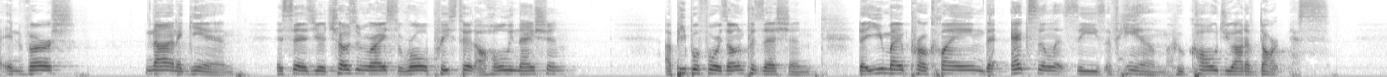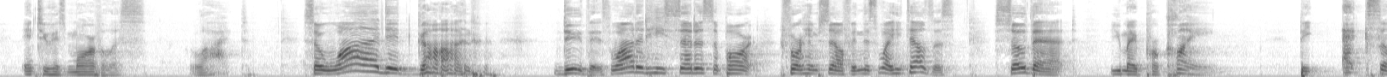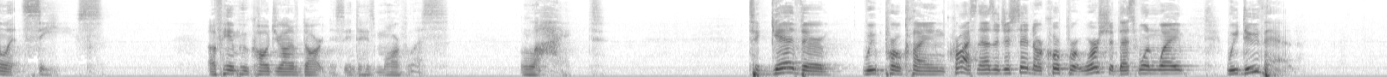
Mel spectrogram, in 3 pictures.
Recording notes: sermon delivered to Cottondale Baptist Church in Eastman, GA on 8/12/18 during the 6pm service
